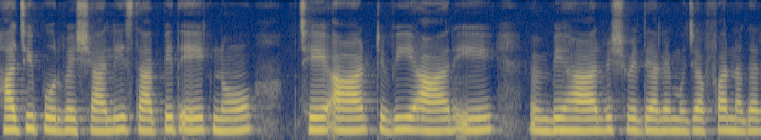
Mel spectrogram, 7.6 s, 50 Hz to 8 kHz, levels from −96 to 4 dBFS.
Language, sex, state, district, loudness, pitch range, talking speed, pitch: Hindi, female, Bihar, Vaishali, -17 LUFS, 195-210 Hz, 100 wpm, 205 Hz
